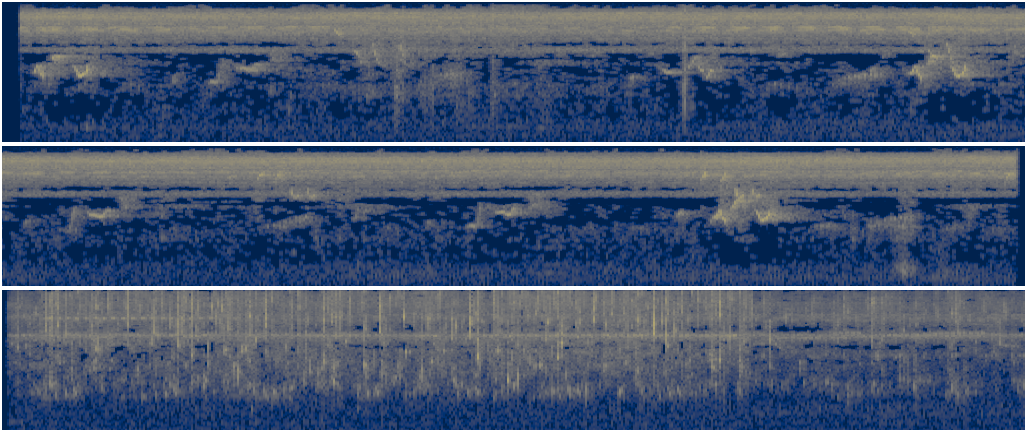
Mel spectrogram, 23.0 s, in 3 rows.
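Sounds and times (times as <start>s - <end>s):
small birds chirping: 0.2s - 15.3s.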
